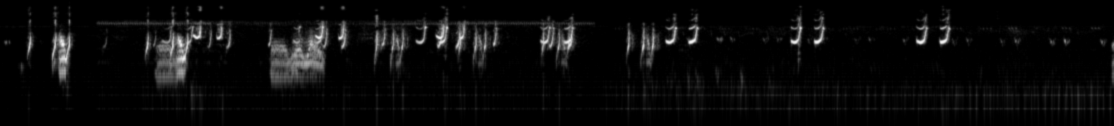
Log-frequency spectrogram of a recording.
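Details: Female quail giving sharp high chirps and a rasping buzzy burst, followed by paired upward-flicking whistled notes repeated about every second, with a faint steady tone in the background.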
